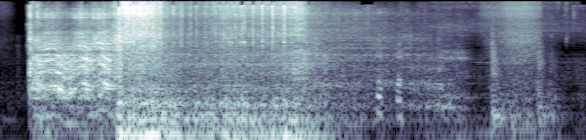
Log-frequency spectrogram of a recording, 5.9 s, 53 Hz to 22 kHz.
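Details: 1973 Dodge D200 pickup, 360 V8 with 727 automatic, sitting eight years; catches after brief crank, runs rough, then sags and dies on throttle because float bowls have no fuel yet, leaning it out: lean stumble when starting.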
